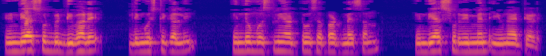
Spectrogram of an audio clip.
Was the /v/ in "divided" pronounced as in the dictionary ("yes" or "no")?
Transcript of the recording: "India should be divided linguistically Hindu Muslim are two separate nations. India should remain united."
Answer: no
